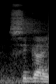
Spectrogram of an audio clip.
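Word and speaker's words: SIGA: It's called the Sega. Sega is spelled S I G A.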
